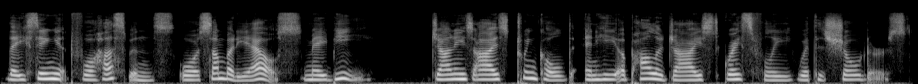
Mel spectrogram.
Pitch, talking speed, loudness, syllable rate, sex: 225 Hz, 125 wpm, -17 LUFS, 4.3 syllables/s, female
